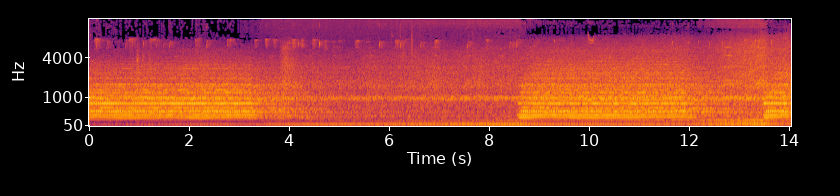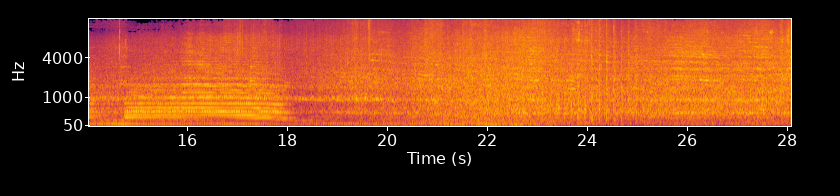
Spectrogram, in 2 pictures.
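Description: Nathan K5HL five-chime air horn on a CSX GE ES44AH locomotive sounding the grade-crossing signal: long, long, short, long, with the diesel rumble growing as it nears. After the last blast, about two-thirds in, the train's intermodal cars rush past with steady wheel and rail noise.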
